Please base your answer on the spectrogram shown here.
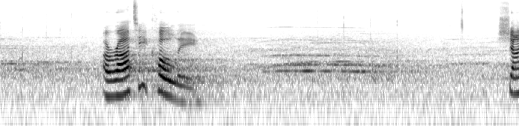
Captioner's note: audience cheers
